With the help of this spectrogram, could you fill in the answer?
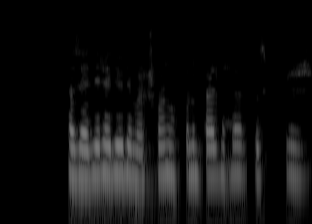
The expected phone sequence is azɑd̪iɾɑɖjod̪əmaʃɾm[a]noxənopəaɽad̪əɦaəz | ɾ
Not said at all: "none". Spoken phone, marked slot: ɑ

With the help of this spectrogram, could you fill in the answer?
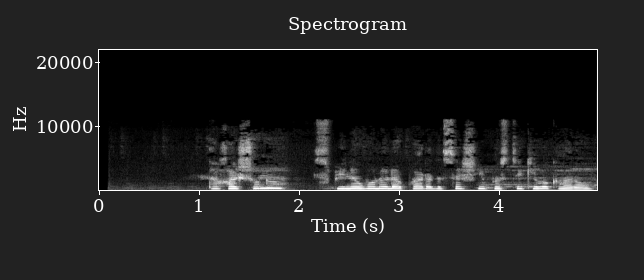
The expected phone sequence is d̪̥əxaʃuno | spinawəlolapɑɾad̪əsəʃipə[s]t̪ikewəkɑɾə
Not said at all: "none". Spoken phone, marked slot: s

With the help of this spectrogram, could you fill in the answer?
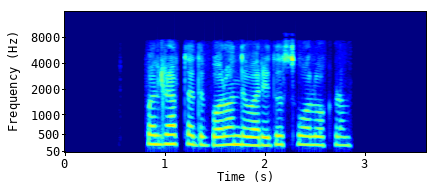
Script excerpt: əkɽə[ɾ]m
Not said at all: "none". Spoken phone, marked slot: none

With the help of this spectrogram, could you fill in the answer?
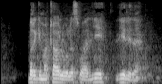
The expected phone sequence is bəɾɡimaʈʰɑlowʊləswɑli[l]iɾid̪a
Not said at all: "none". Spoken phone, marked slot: l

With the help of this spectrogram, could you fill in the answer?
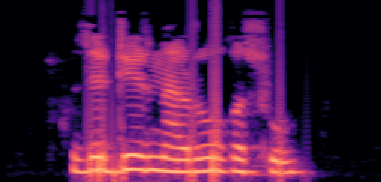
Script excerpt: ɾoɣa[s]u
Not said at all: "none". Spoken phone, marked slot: s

